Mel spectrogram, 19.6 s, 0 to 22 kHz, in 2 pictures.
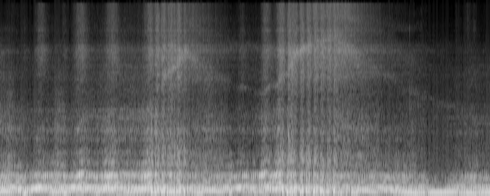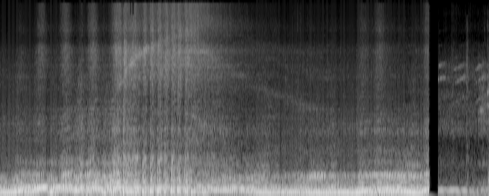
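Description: A loud turbocharged V8 engine in a Q45 revving up and down repeatedly, rising and falling in pitch, close by, then cutting off abruptly near the end.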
